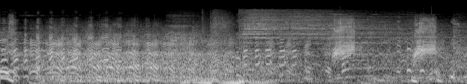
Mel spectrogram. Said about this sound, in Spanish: Dice, pato, tráeme las pantuflas. Y el pato dice, cuá, cuá.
